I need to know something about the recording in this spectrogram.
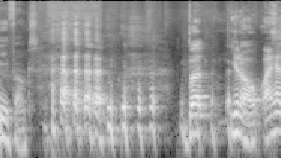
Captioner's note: both laughing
